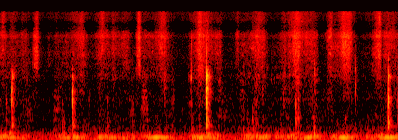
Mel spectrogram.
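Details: Fanatec DD+ direct-drive wheel base: quiet, irregular soft clicks and light clunks come from inside the base as the motor shaft turns, suggesting internal play at the shaft. The unit was returned and the replacement base had no problems.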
